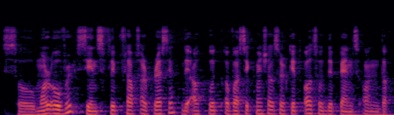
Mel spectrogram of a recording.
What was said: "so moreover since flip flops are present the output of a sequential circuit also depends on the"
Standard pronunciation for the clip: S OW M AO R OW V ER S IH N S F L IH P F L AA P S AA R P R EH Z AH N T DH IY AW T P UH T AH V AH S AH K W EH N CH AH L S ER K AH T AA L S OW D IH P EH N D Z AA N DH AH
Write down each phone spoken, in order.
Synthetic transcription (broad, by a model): S OW M AO R OW V ER S IH N S F L IH P F L AA P S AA R P R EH S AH N T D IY AW T P UH T AH V AH S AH K W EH N SH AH L S ER K AH T AA L S OW D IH P EH N D S AA N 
